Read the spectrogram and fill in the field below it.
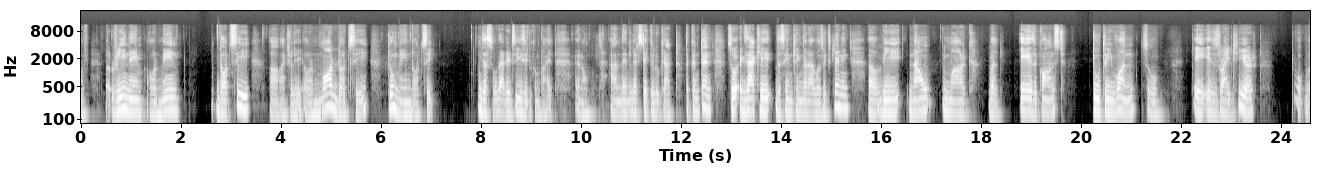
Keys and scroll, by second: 0.1-7.1 typing, 1.3 Tab, 7.8 ctrl+l, 9.5-10.7 typing, 10.9 Return, 14.5 ctrl+alt+super+p.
